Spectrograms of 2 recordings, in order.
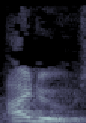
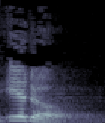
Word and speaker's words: Iddo: Or Idu, somebody says, but I don't pronounce his name Idu, because I said that one time, and I've been in trouble ever since. And so I pronounce him Iddo.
